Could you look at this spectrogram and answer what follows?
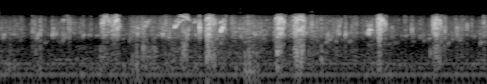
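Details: A flock of roughly nineteen house sparrows at a feeder in Collado Villalba chatters steadily: overlapping harsh chirps and cheeps, with louder bursts clustered around one to four seconds.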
